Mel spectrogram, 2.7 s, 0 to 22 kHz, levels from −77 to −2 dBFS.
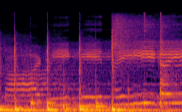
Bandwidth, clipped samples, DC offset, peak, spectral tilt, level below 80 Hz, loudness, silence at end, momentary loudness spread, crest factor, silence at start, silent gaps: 14 kHz; under 0.1%; under 0.1%; -2 dBFS; -5.5 dB/octave; -28 dBFS; -19 LUFS; 0 s; 2 LU; 16 dB; 0 s; none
